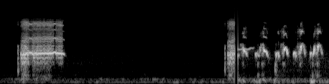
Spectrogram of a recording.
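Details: Barn owl pair at a nest with six eggs in Oceanside, California, December 2023; one harsh, hissing screech, then after a pause a rapid series of short, chittering notes.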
